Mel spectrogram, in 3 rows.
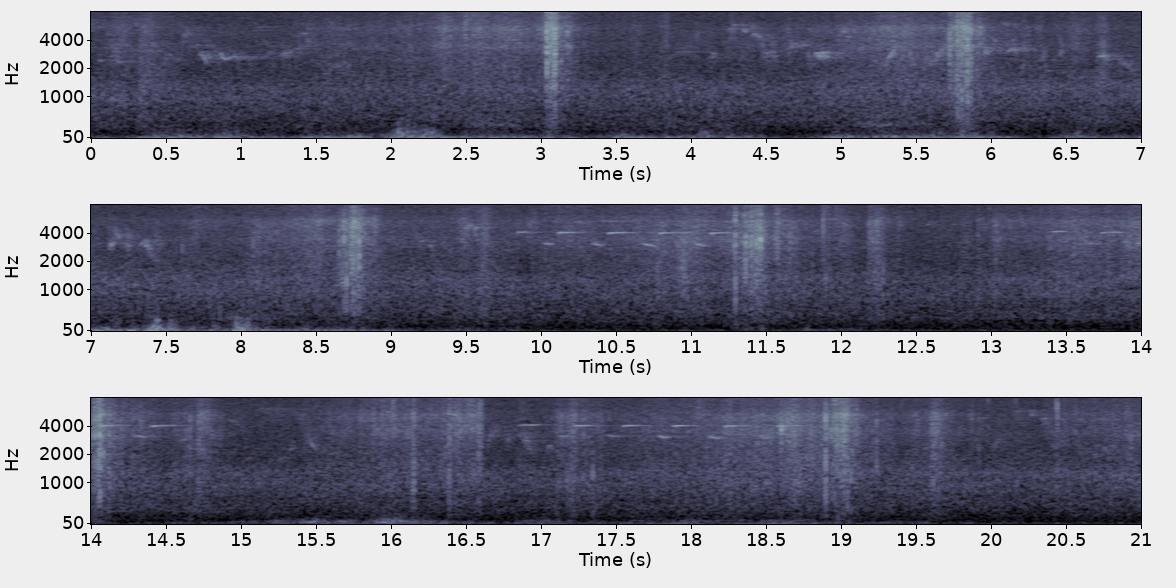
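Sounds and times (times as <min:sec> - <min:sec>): outdoor ambience: 0:00.0 - 0:21.0
songbird singing: 0:00.0 - 0:21.0
brief rustles: 0:18.2 - 0:21.0.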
